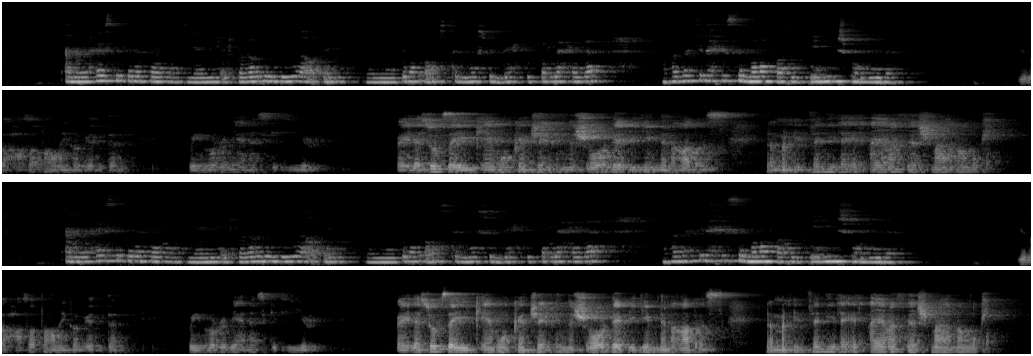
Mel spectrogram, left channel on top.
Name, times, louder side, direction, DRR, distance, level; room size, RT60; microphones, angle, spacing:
voice 1, 0.6-3.4 3.6-6.3 6.6-8.9, left 1 dB, 35° left, 1 dB, 0.4 m, -30 dB
voice 2, 10.2-11.5 12.2-13.5 14.2-20.2, right 4 dB, 70° right, 4 dB, 0.4 m, -33 dB
3.3 x 2.4 x 2.8 m, 0.69 s
head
